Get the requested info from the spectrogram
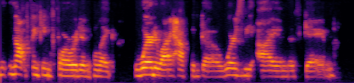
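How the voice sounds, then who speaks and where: In an ordinary speaking voice, a woman talks at a moderate pace with medium pitch and fairly even intonation, the sound dry and close with no echo. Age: 50s. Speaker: executive coach. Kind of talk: interview conversation.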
